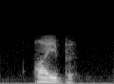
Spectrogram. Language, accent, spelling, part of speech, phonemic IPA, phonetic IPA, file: Armenian, Eastern Armenian, այբ, noun, /ɑjb/, [ɑjb], Hy-այբ.ogg
- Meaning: the name of the Armenian letter ա (a)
